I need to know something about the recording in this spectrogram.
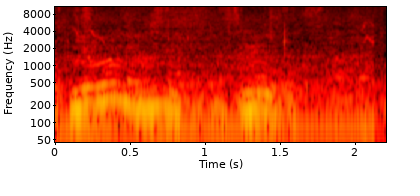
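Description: Faint voices of people talking in the background over a steady low hum.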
